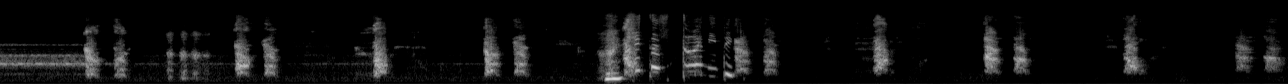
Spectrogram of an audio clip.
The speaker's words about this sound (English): This is like a video of dogs barking.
